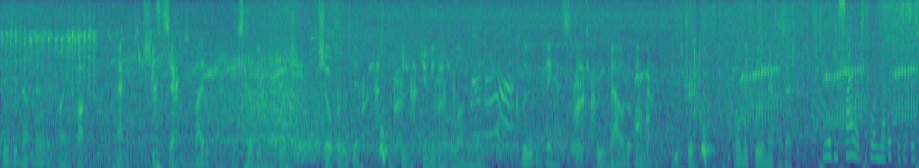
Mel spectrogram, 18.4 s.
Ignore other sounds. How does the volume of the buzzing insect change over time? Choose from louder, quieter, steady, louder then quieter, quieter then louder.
louder then quieter.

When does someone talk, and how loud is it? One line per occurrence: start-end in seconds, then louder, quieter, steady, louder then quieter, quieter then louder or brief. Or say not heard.
0.0-18.3 steady.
